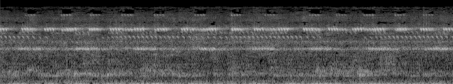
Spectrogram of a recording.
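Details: Cricket sound used to chase off rats, help with sleep and train cage birds: bright, rapid pulsed chirps near four per second, with overlapping callers and a quieter low hum.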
